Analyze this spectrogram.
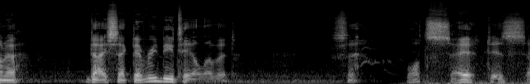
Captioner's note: chuckles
